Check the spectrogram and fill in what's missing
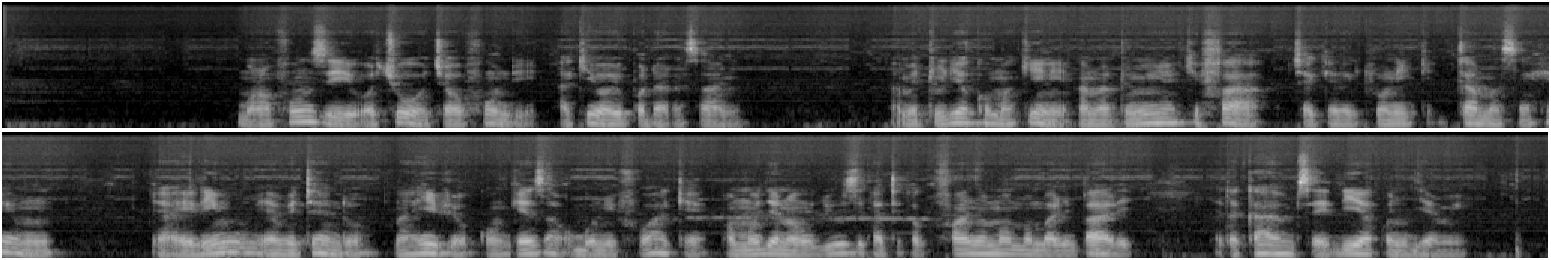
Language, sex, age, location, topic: Swahili, male, 25-35, Dar es Salaam, education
